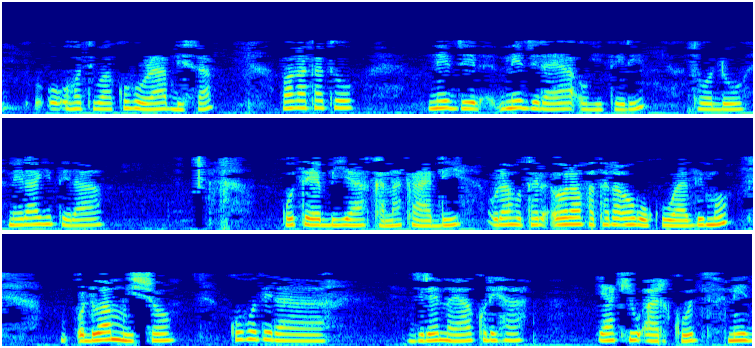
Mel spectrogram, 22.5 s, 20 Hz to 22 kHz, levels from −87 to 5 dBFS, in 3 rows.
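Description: Throughout, the speech sounds watery and dull, with nothing above 5.3 kHz. This is likely heavy MP3 compression, fitting a bitrate near 16 kbps. From 11.19 to 11.24 s, a pre-echo hiss runs 54 ms before a sharp attack. Codec noise, spread across the whole block, fills that quiet gap.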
